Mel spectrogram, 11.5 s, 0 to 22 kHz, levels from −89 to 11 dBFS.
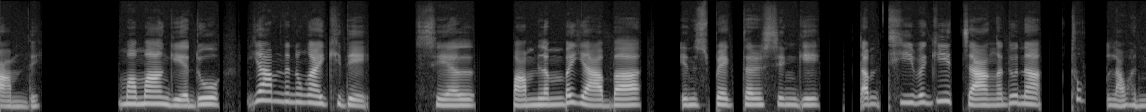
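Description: From start to finish the speech carries a grainy, rough edge that shifts with the voice. It gets grittier as the level falls, and the quietest tails break up or drop out instead of fading smoothly. That's low bit depth without dither, likely a reduction to around 9 bits with plain rounding. The error tracks the signal instead of sitting as steady hiss, and it lands roughly 35 dB below the speech.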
